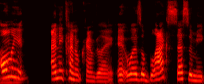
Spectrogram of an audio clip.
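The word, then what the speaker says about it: crème brûlée: say it like Creme. creme brulee from the back of the throat. not cram, like cranberry.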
